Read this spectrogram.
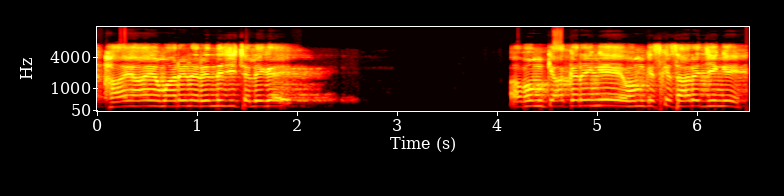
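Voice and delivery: high-pitched mock lament, hammed-up; mock wailing wife. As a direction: imitate a wife wailing over her husband, half in jest. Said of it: "अब घर में देवी जी रोने लग जाए". (नकली रोना-धोना, ऊँची आवाज़ में विलाप)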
